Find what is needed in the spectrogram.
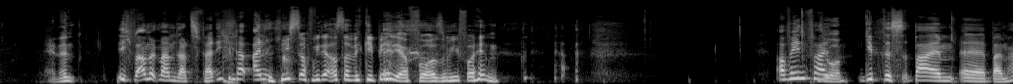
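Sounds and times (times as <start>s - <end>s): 
speech: 0.5s - 5.8s, 7.8s - 10.1s
laughter: 2.2s - 6.0s
person chewing food: 6.4s - 7.6s.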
